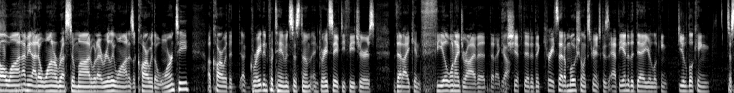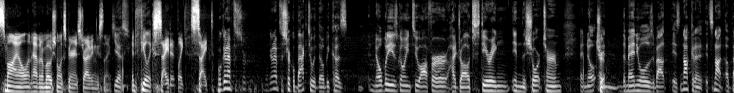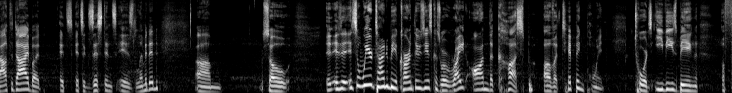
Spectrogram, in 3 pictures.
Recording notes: We're recording from a brewery - thanks again Four Sons Brewing !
